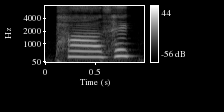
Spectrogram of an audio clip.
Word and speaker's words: pc: 그래서 연주 시차가 1초까지인 별까지의 거리를 바로 1 PC라고 썼는데 얘는 파색이라고 읽게 됩니다.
